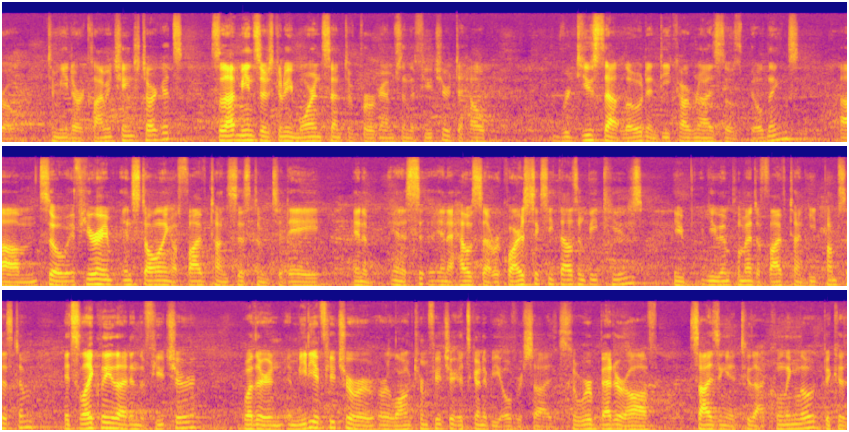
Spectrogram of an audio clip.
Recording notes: Live At The Heat Pump Symposium. Live at HRAI's first Heat Pump Symposium.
